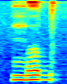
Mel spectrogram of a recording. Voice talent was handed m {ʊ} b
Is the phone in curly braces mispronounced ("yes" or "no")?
no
